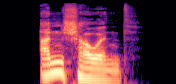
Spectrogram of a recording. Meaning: present participle of anschauen
- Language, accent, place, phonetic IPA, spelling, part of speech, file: German, Germany, Berlin, [ˈanˌʃaʊ̯ənt], anschauend, verb, De-anschauend.ogg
